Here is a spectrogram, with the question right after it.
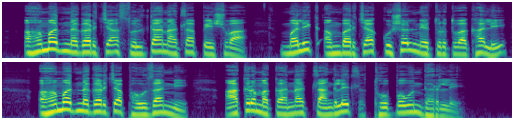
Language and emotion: Marathi, neutral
